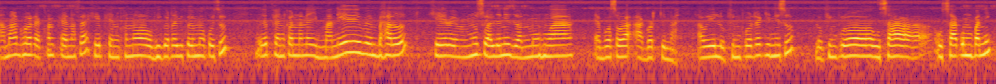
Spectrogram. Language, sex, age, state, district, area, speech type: Assamese, female, 60+, Assam, Lakhimpur, rural, spontaneous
